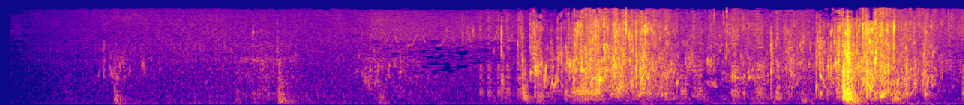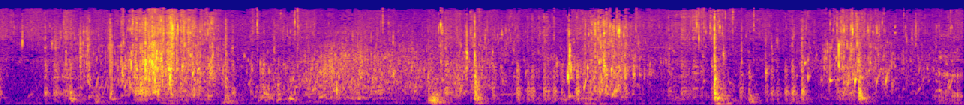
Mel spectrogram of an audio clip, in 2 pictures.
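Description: Small waves lapping on a stony lake shore, washing in and drawing back every two to three seconds, with a few sharp clicks in between.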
